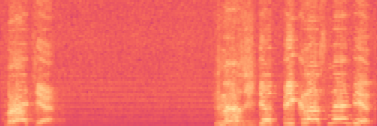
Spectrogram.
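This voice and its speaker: An actor playing a wry, teasing young brother in a theatrical comedy film. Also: male voice, very high-pitched, wildly swooping pitch, slow pace, background noise, full character voice. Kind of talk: theatrical comic film acting.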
